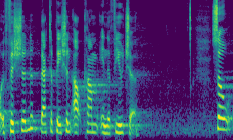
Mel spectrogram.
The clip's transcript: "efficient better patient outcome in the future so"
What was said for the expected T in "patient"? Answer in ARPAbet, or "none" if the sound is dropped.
T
